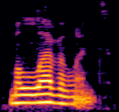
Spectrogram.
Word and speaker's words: malevolent: I have to apolog The definition for malignant or definition was malevolent and I pronunciation is wrong.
